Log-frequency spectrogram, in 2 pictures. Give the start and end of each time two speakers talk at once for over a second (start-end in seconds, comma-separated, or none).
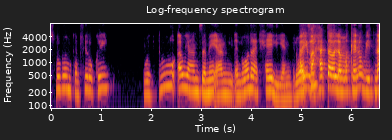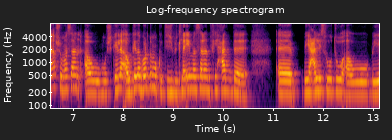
none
